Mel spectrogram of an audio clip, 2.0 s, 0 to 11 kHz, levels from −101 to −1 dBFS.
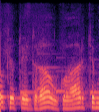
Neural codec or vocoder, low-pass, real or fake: none; 9.9 kHz; real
